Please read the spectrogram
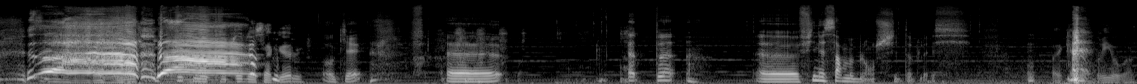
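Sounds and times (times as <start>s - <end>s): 
speech: 0.2s - 0.8s, 1.4s - 5.2s, 6.0s - 9.7s, 10.3s - 11.3s
voice imitating a wounded man screaming in pain: 0.2s - 2.6s
laughter: 3.7s - 6.7s.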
